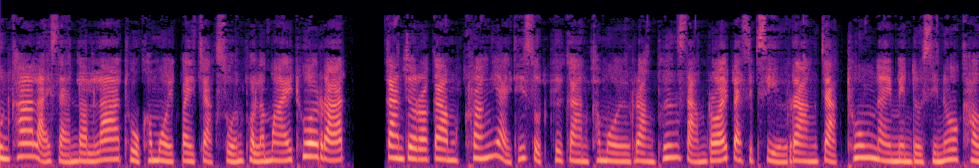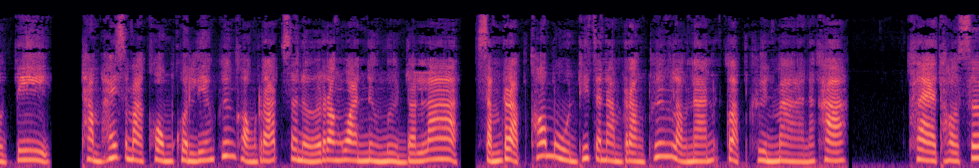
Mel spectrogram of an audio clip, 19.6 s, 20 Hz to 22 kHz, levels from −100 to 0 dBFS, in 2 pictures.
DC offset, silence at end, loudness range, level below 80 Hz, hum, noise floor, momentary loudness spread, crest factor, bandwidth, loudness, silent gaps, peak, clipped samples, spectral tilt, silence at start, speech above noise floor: under 0.1%; 0 s; 2 LU; -54 dBFS; none; -62 dBFS; 5 LU; 18 dB; 15.5 kHz; -24 LUFS; 3.55-3.83 s, 10.37-10.59 s, 14.42-14.53 s; -6 dBFS; under 0.1%; -5.5 dB/octave; 0 s; 39 dB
